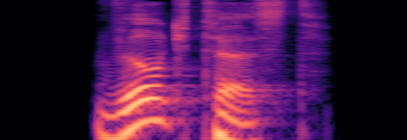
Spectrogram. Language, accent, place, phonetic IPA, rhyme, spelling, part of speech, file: German, Germany, Berlin, [ˈvʏʁktəst], -ʏʁktəst, würgtest, verb, De-würgtest.ogg
- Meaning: inflection of würgen: 1. second-person singular preterite 2. second-person singular subjunctive II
